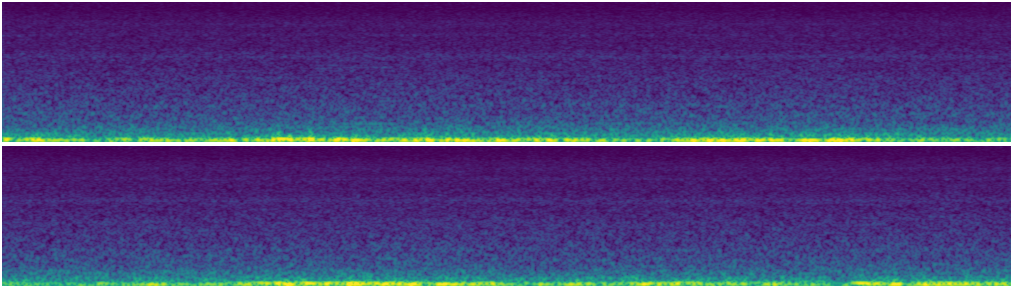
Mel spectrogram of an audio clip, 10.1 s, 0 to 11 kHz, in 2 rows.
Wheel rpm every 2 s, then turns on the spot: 0, 0, 0, 0, 0.
none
